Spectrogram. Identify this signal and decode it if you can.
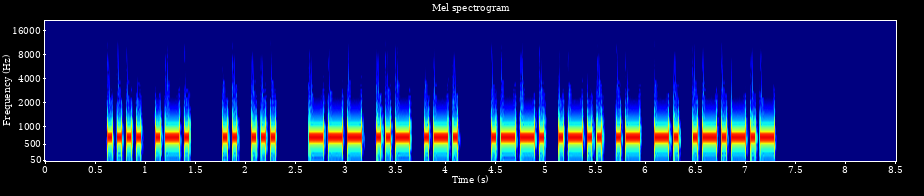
Morse code, heard as a keyed tone, about 25 wpm, 700 Hz. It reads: HR IS OUR PLAN.
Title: Sentences from Top 500 Words and Abbreviations 25wpm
